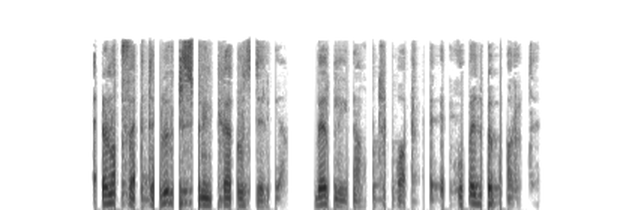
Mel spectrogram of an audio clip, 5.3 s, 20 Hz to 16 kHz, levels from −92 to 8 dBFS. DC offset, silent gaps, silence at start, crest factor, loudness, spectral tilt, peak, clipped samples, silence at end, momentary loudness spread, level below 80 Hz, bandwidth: under 0.1%; 2.40-2.61 s; 0.75 s; 20 dB; -19 LUFS; -3.5 dB/octave; -2 dBFS; under 0.1%; 0.9 s; 16 LU; -54 dBFS; 8.2 kHz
